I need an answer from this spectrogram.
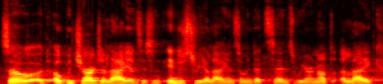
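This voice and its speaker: A woman's medium-pitched voice with a Dutch accent at a moderate pace, over noticeable background noise. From Netherlands. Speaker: industry alliance director. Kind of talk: conference presentation.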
